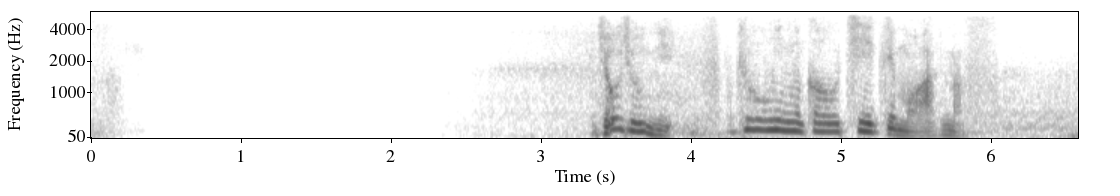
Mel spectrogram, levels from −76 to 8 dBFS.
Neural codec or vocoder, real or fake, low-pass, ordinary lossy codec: codec, 16 kHz in and 24 kHz out, 0.4 kbps, LongCat-Audio-Codec, fine tuned four codebook decoder; fake; 5.4 kHz; Opus, 16 kbps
